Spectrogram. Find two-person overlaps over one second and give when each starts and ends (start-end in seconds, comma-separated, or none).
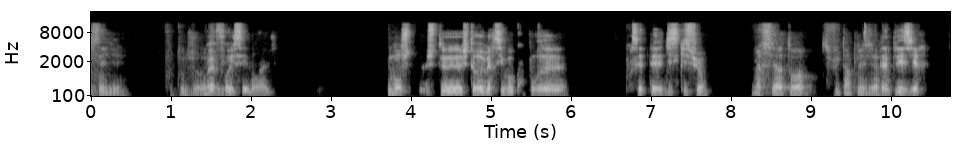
none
